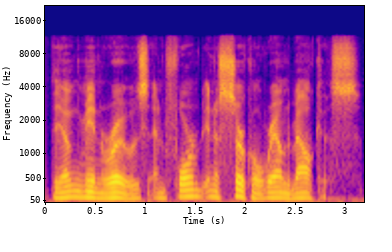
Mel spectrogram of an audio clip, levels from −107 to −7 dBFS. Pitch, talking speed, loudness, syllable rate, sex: 100 Hz, 205 wpm, -17 LUFS, 4.6 syllables/s, male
